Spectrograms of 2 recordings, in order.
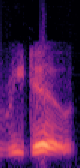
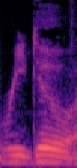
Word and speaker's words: Redux: By the way, the title is a mispronunciation. It's Redo. – Oh, I'm sorry. Okay. My error, R-E-D-U-X, pronounced Redo.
